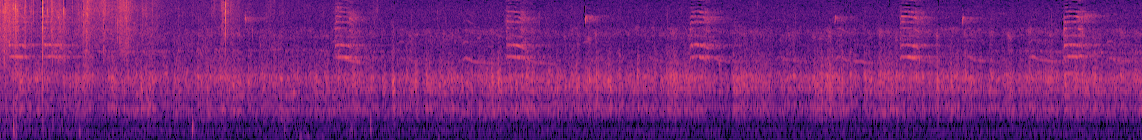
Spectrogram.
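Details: A March frog chorus, the animals croaking while swimming: a steady wash of overlapping raspy croaks, with sharper short chirping notes standing out every second or so.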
